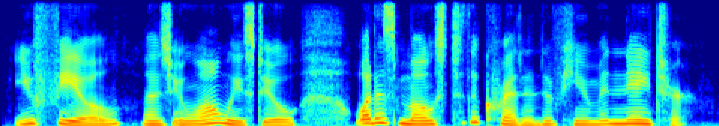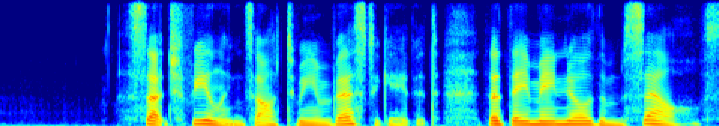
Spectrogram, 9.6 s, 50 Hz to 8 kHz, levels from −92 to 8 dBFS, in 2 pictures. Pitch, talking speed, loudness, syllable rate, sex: 205 Hz, 165 wpm, -19 LUFS, 4.9 syllables/s, female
